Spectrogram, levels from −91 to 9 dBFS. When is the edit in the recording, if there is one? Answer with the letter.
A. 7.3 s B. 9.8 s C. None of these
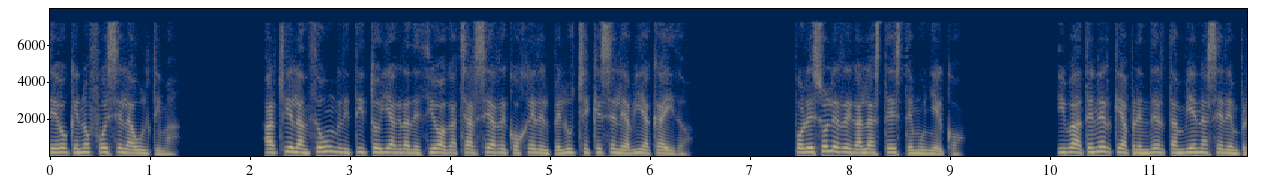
B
